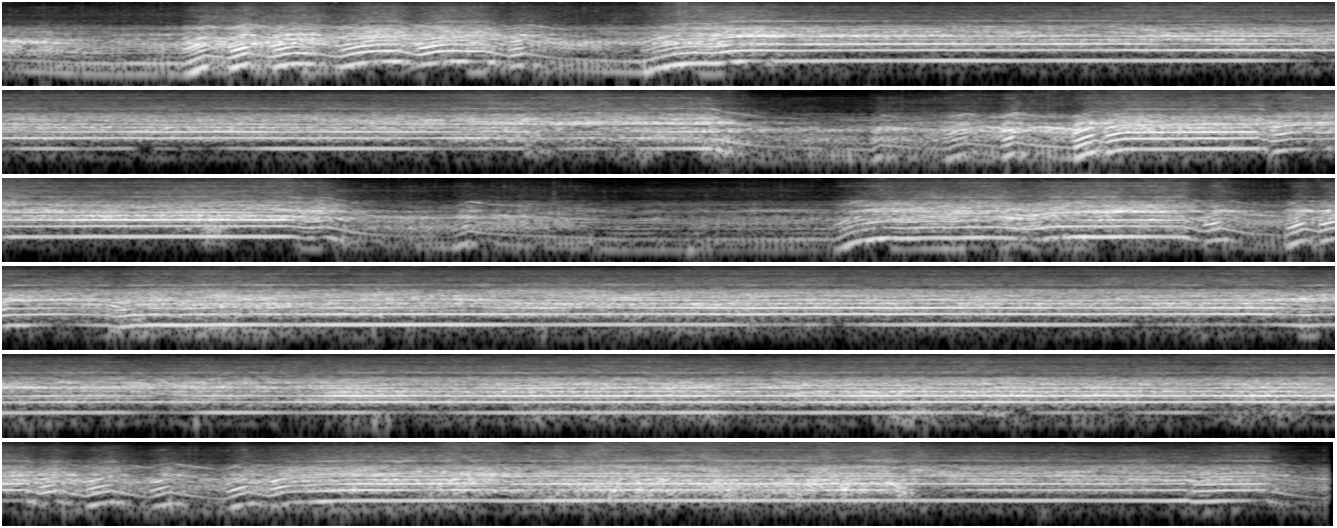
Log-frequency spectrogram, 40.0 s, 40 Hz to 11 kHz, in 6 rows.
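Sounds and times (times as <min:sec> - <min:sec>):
small engine revving: 0:00.0 - 0:39.9.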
